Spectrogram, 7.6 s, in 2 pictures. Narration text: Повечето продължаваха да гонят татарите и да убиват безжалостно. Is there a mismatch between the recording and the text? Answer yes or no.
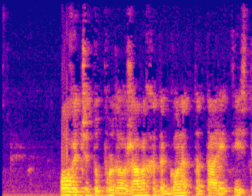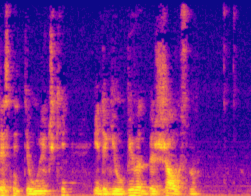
yes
